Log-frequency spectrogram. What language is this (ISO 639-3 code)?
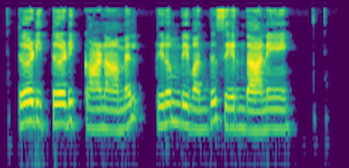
tam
